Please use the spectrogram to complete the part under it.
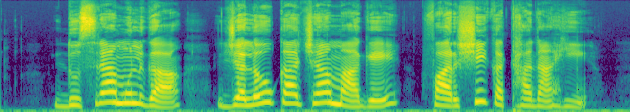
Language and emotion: Marathi, neutral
